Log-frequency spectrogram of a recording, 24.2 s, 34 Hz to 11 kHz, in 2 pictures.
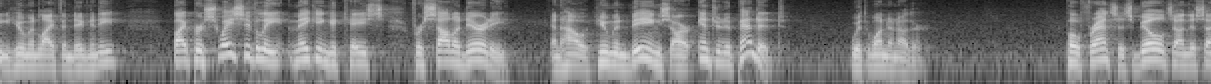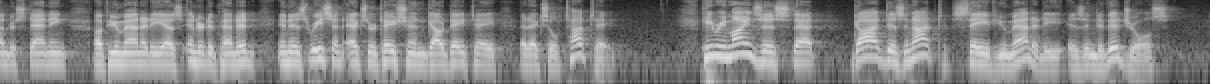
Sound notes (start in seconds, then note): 15.9 foreign words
